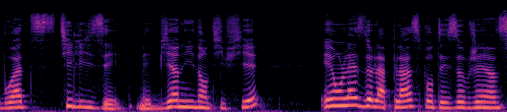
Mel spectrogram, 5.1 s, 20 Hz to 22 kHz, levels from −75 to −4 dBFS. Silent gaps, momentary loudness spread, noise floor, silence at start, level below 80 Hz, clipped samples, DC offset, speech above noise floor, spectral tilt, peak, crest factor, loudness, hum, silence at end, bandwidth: none; 8 LU; -57 dBFS; 0 s; -52 dBFS; under 0.1%; under 0.1%; 31 dB; -5.5 dB/octave; -12 dBFS; 16 dB; -27 LUFS; none; 0 s; 14 kHz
